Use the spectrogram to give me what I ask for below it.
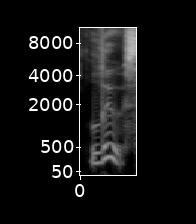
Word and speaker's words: loose: Lose has a z sound. It sounds like shoes. Loose has an s sound. It sounds like goose.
